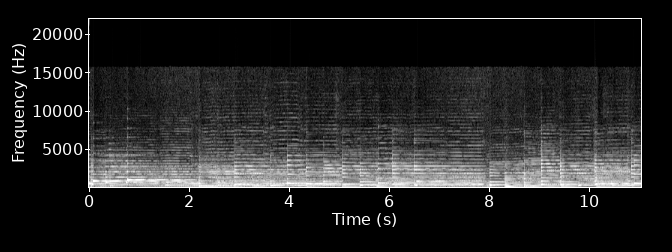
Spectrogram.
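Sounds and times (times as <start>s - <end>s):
slow piano melody: 0.0s - 11.0s.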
